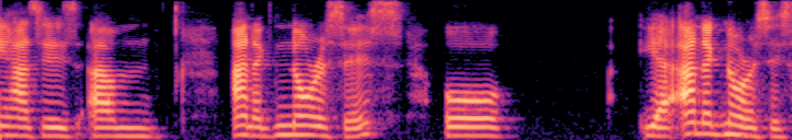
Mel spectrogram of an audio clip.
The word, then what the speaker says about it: anagnorisis: his anagnorisis or yeah and ignore assist that's how you pronounce it I mean M pronounced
